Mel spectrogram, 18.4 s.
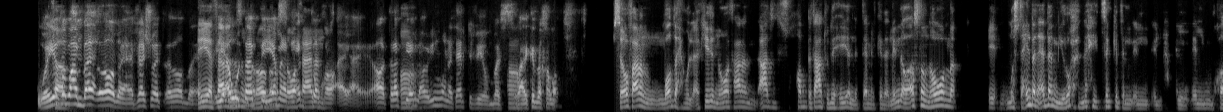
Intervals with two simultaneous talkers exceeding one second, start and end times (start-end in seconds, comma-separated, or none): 3.2-4.9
